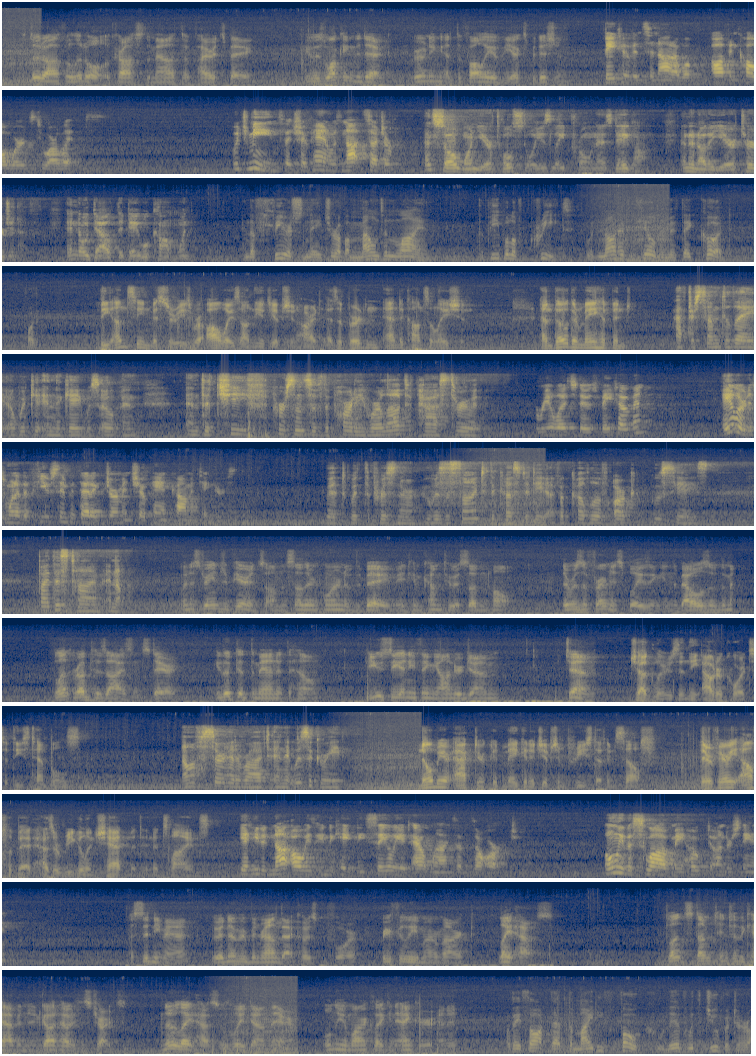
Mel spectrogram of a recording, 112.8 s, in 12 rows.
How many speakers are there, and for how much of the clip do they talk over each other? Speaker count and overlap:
6, no overlap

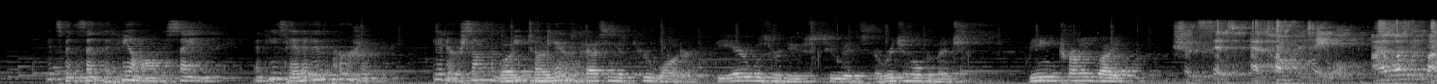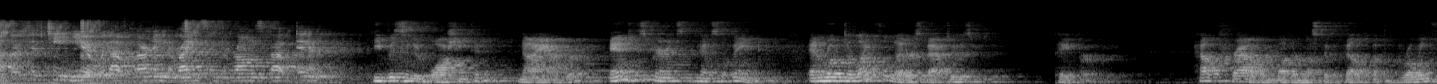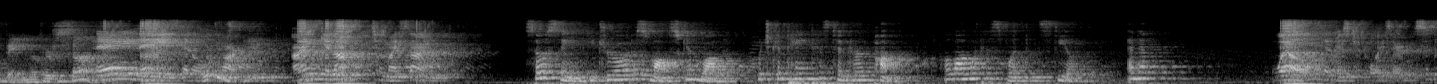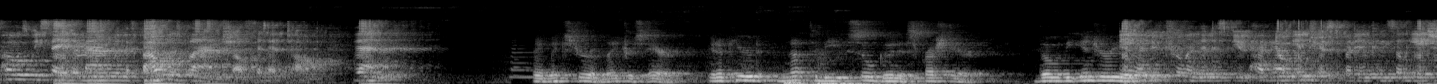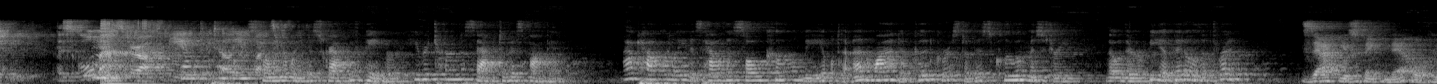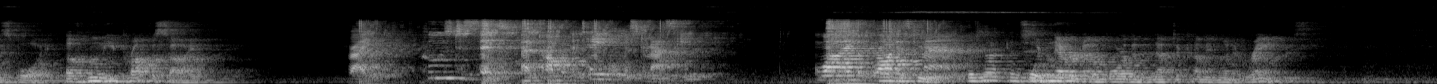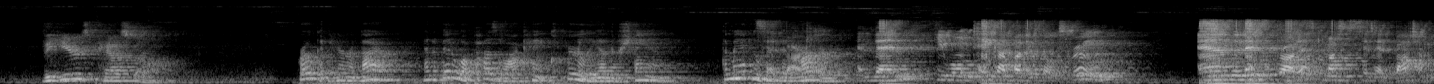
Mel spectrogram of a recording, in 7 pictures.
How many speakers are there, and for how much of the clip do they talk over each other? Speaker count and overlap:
4, about 6%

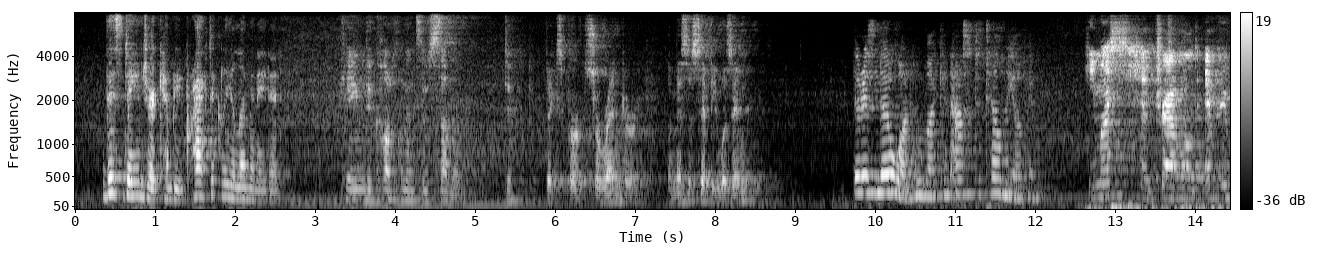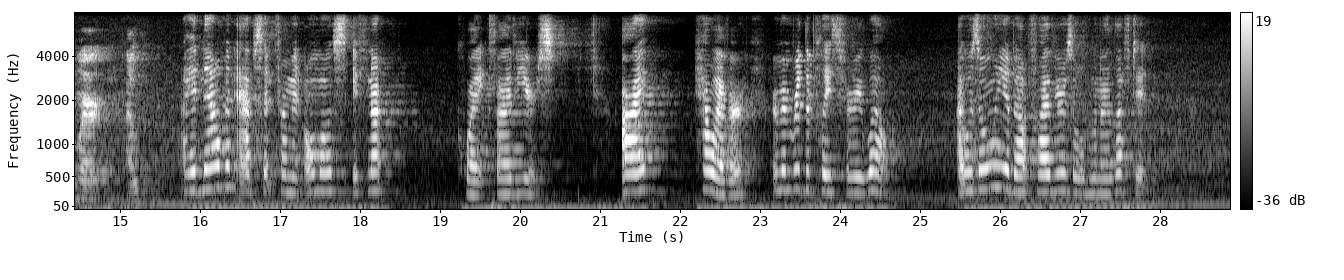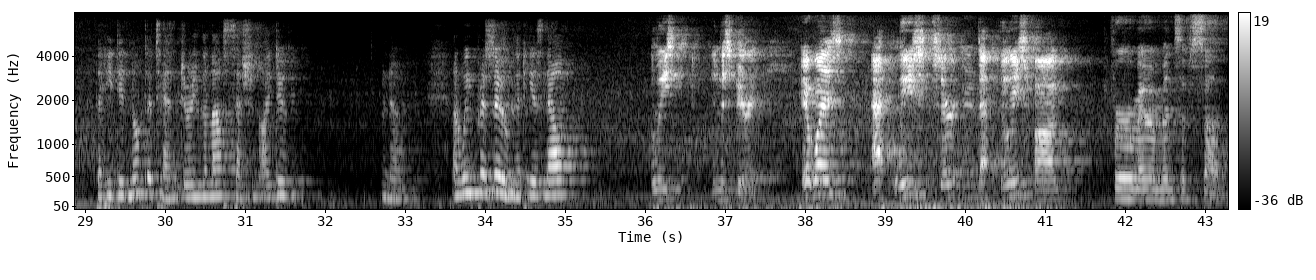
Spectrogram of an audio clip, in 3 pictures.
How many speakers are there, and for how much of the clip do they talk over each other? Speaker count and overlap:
6, no overlap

